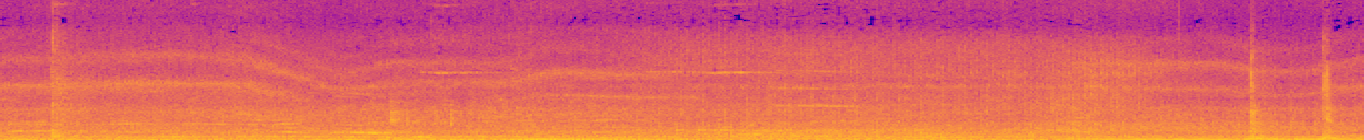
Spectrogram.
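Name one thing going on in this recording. An excavator engine rumbles nearby.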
